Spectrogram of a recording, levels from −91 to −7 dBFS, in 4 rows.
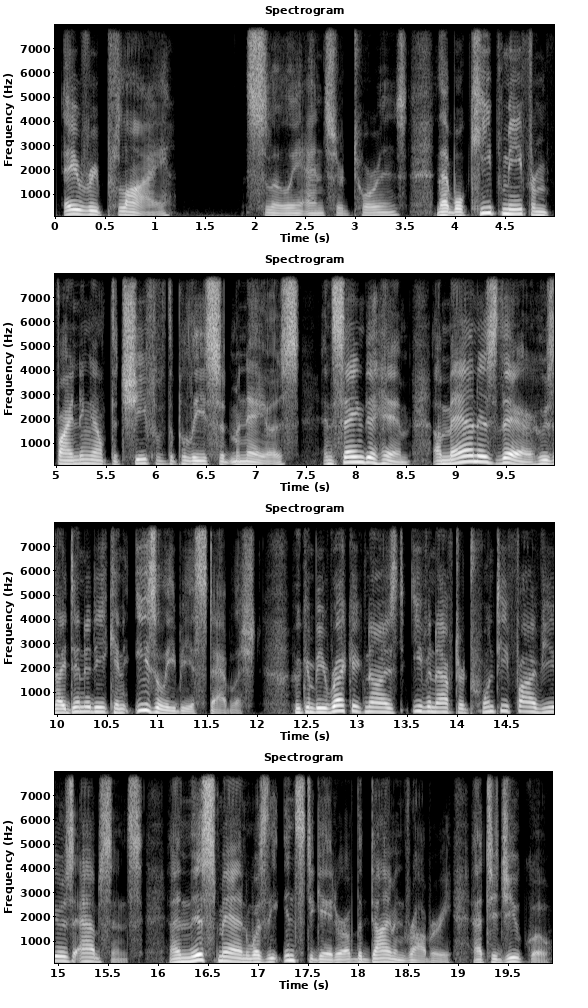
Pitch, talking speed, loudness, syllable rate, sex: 145 Hz, 165 wpm, -20 LUFS, 5.2 syllables/s, male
